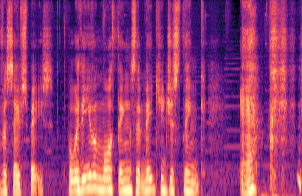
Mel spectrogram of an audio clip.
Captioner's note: laugh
